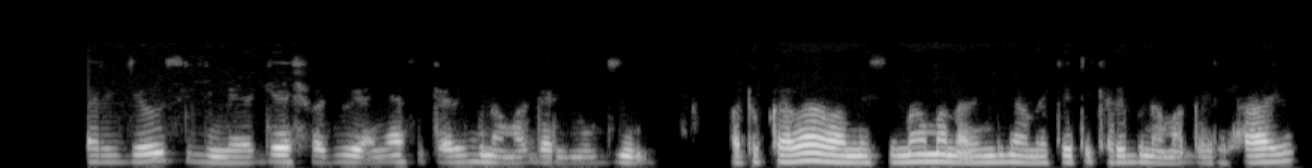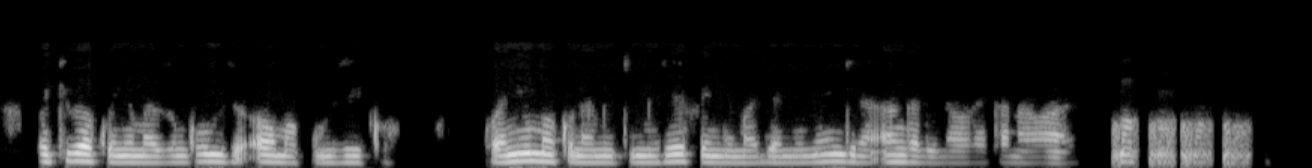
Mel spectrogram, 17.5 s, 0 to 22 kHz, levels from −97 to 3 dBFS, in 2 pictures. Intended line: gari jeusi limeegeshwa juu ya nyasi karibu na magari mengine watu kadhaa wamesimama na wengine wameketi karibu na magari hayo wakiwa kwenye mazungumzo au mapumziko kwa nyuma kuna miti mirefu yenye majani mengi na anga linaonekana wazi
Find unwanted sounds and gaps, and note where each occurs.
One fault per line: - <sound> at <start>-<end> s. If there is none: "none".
- laugh at 16.2-17.1 s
